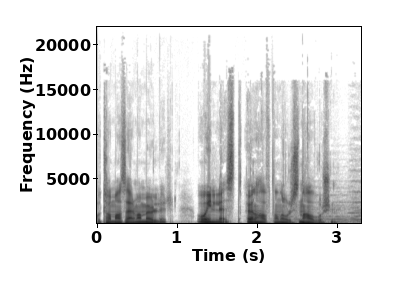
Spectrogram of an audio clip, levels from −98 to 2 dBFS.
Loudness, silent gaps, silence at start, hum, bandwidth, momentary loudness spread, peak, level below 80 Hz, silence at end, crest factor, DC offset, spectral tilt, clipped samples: -18 LUFS; none; 0 s; none; 15.5 kHz; 13 LU; 0 dBFS; -36 dBFS; 0 s; 18 dB; under 0.1%; -6 dB/octave; under 0.1%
